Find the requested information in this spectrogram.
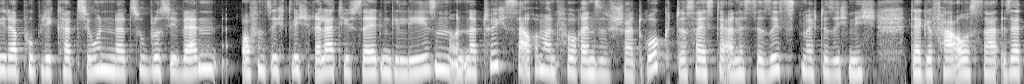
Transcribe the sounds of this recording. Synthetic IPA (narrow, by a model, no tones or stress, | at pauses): iːdɐpʰublikʰat͡sjoːnəndat͡suːbloːsz̥iːveːɐdn̩ʔɔfn̩zɪçtlɪçʁelatʰiːfz̥ɛltn̩ɡəleːzn̩ʊ̰ntnatʰyːɐlɪçɪ̥std̥aːʔaʊxʔɪmɐnfoʁɛnzɪʃɐdʁʊkd̥ashaɪstd̥eːɐʔanɛstʰɛzɪstmœçtəzɪçnɪçtd̥eːɐɡəfaːɐʔa̰ʊszɛ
